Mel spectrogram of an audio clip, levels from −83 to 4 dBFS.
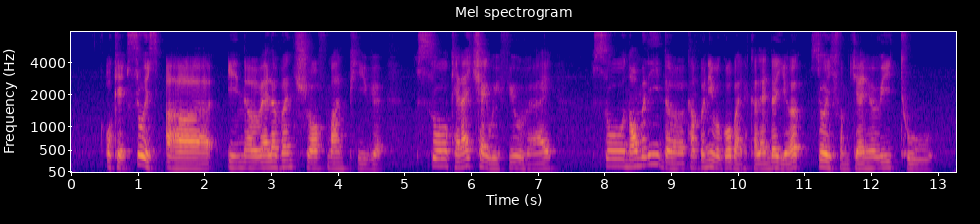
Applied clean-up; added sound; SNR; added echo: none; none; none; none.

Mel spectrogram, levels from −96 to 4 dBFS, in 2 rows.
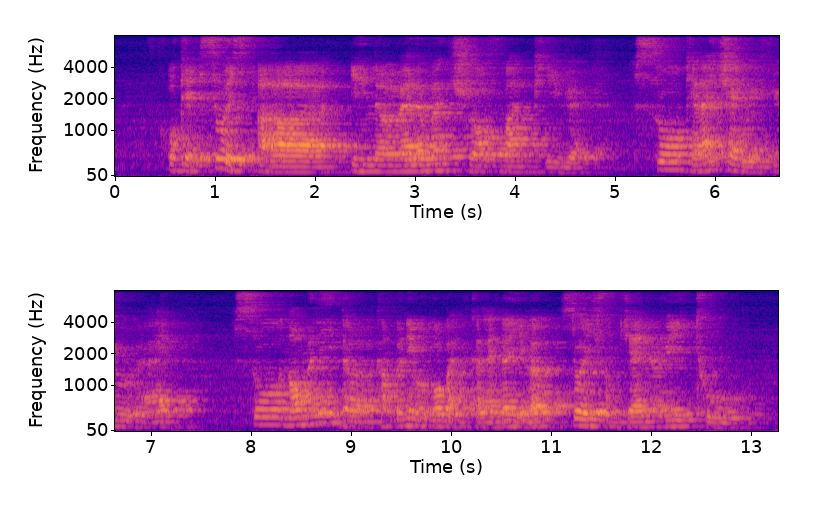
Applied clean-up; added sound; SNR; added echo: none; none; none; reverberation time 1.0 s.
